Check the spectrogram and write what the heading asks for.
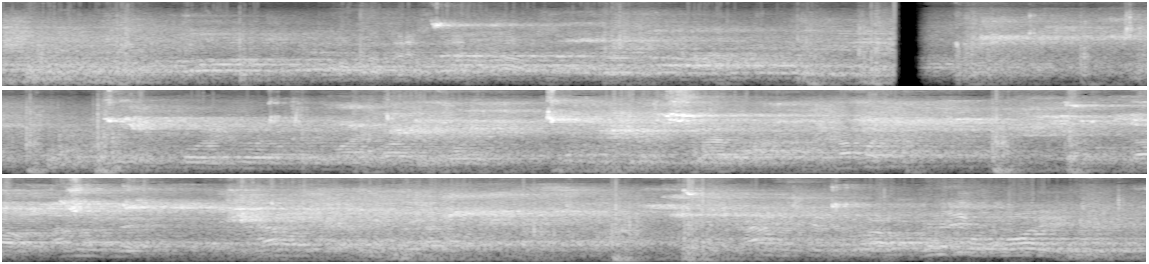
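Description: Handballs bouncing and thudding on the wooden floor of a sports hall during shooting practice at a goalkeeper, with voices calling throughout. The sound drops out briefly about four and a half seconds in.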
